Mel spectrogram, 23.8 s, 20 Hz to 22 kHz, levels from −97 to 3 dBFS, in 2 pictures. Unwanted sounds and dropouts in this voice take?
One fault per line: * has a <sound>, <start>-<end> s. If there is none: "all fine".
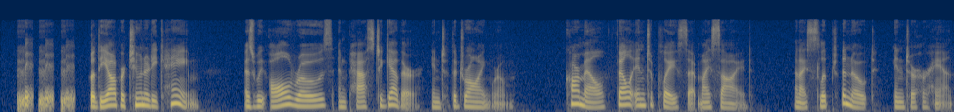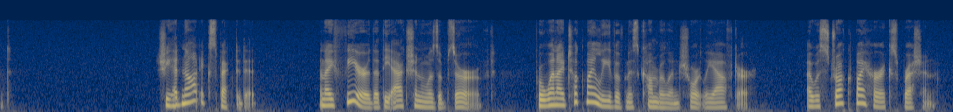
* has a laugh, 0.2-0.9 s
